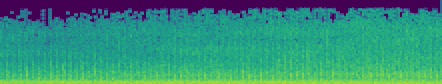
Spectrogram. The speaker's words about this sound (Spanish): El helicóptero sobrevuela el río y le pasa de largo.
